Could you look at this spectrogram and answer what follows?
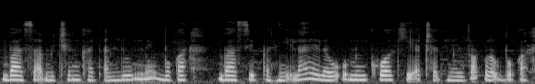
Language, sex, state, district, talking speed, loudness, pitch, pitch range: Mizo, female, Mizoram, Aizawl, 290 wpm, -19 LUFS, 210 Hz, 190-215 Hz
